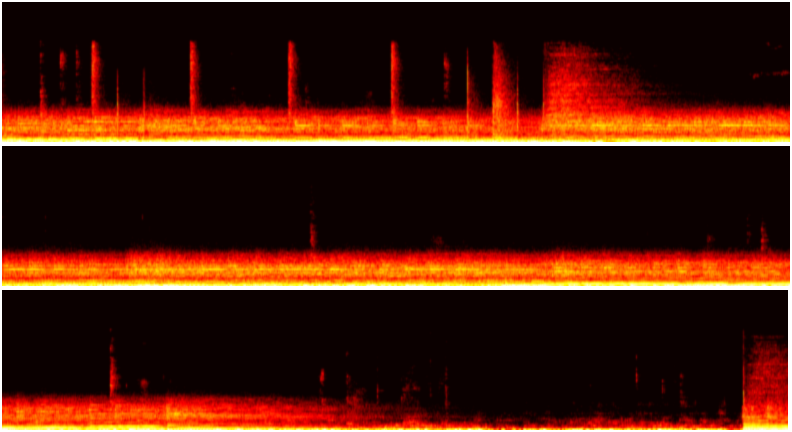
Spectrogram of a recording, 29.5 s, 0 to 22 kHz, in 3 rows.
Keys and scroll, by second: 10.4 space, 24.4 space, 27.9 ctrl+z.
